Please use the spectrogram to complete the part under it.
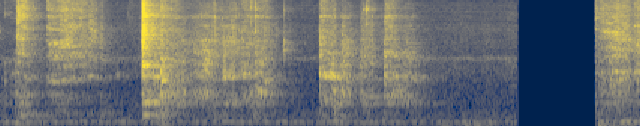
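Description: Spoon stirring ridge gourd curry with milk in a pan on high heat, with repeated scraping and clinking bursts over a faint sizzle, close up, then a brief silence before stirring resumes.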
